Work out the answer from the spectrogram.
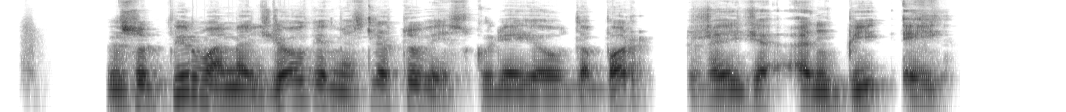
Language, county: Lithuanian, Kaunas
